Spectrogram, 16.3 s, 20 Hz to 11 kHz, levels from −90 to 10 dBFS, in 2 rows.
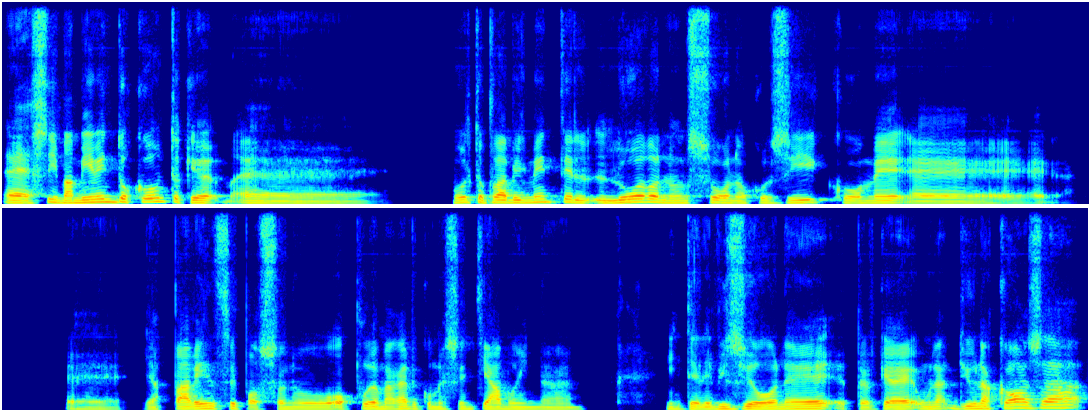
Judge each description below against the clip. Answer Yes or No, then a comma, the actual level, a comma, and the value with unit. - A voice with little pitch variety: No, average, 4.3 semitones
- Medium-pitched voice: No, low, 115 Hz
